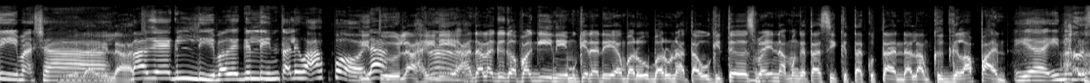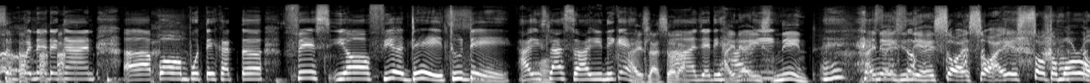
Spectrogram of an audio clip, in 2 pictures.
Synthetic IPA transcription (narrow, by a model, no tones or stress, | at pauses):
imaʔʃaaḭla̰baɡajɡəlibaɡajɡəlinit̪aʔləwat̪apəilaulahinihandaʔlahɡəɡapaɡinimũŋkɪnadəjaŋbaɾubaɾunaʔt̪auk̬it̪əsəmãiŋnaʔmə̃ŋat̪asikət̪akut̪andalamkəɡəlapanijəinĩbərsəmpənədəŋanʔəapəowaŋput̪ɪhkat̪afesjɔfiədet̪udehaɾisəlasəhaɾinĩkaaɾisəlasalad͡ʒadihainiaiininhaniaisnĩnhɛsɔsɔʔajɛsɔt̪umɔɾo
